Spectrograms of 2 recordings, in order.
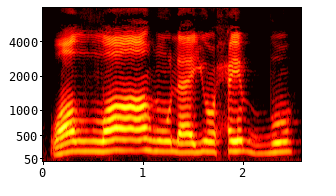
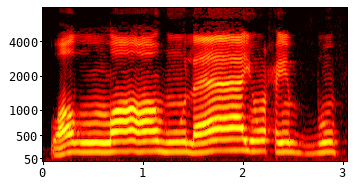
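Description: First: The vowel in 'la' is cut short. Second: The vowel in 'la' is held long. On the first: The one named surely loves those who are ungrateful. The speaker calls it wrong. "it means Allah for sure loves those who are ungrateful" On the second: The one named does not like those who are ungrateful. The speaker calls it right. "If you read it this way, it's correct"

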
